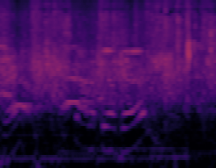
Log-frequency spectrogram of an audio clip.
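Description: Studio audience applauding, with voices talking and calling out over the clapping.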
